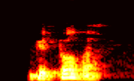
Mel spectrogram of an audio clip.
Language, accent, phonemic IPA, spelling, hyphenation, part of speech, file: English, Southern England, /bəˈbɒðə/, bebother, be‧both‧er, verb, LL-Q1860 (eng)-bebother.wav
- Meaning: 1. To bring trouble upon 2. Damn; curse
